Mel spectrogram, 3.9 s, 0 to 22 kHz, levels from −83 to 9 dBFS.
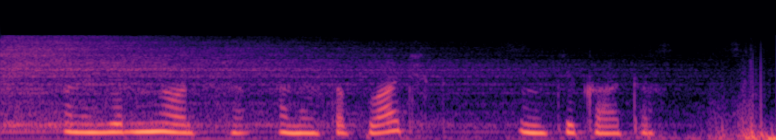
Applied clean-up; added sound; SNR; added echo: none; Crash cymbal; 17 dB; none.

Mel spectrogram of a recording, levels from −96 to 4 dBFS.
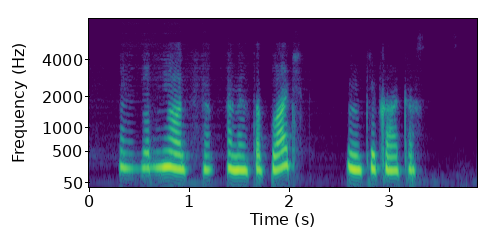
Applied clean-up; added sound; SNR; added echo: neural mask model DeepFilterNet 3.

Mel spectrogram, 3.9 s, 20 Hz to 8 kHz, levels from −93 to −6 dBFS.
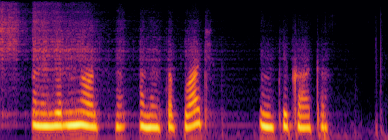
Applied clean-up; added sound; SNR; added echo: neural mask model RNNoise.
